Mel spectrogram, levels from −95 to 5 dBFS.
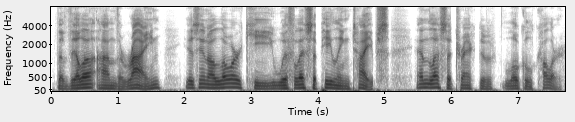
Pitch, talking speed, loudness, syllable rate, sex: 105 Hz, 150 wpm, -19 LUFS, 4.5 syllables/s, male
